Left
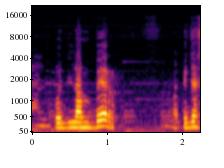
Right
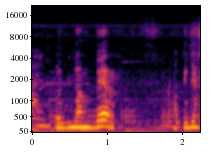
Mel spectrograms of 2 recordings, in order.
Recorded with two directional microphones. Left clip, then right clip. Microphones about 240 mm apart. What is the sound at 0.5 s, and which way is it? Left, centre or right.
Speech, centre.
